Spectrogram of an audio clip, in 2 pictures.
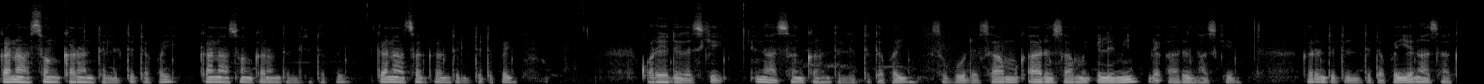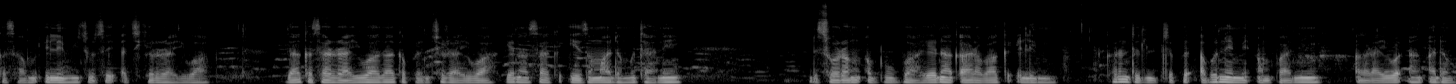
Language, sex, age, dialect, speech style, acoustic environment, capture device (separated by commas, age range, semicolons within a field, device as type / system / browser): Hausa, male, 25-34, Nigeria - Katsina, happy; relaxed, silence; people talking, mobile / Linux / Chrome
